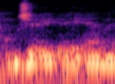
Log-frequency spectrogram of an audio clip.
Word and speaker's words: Jan: My name is Jan, although it's spelled J-A-N, it's pronounced Jan.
